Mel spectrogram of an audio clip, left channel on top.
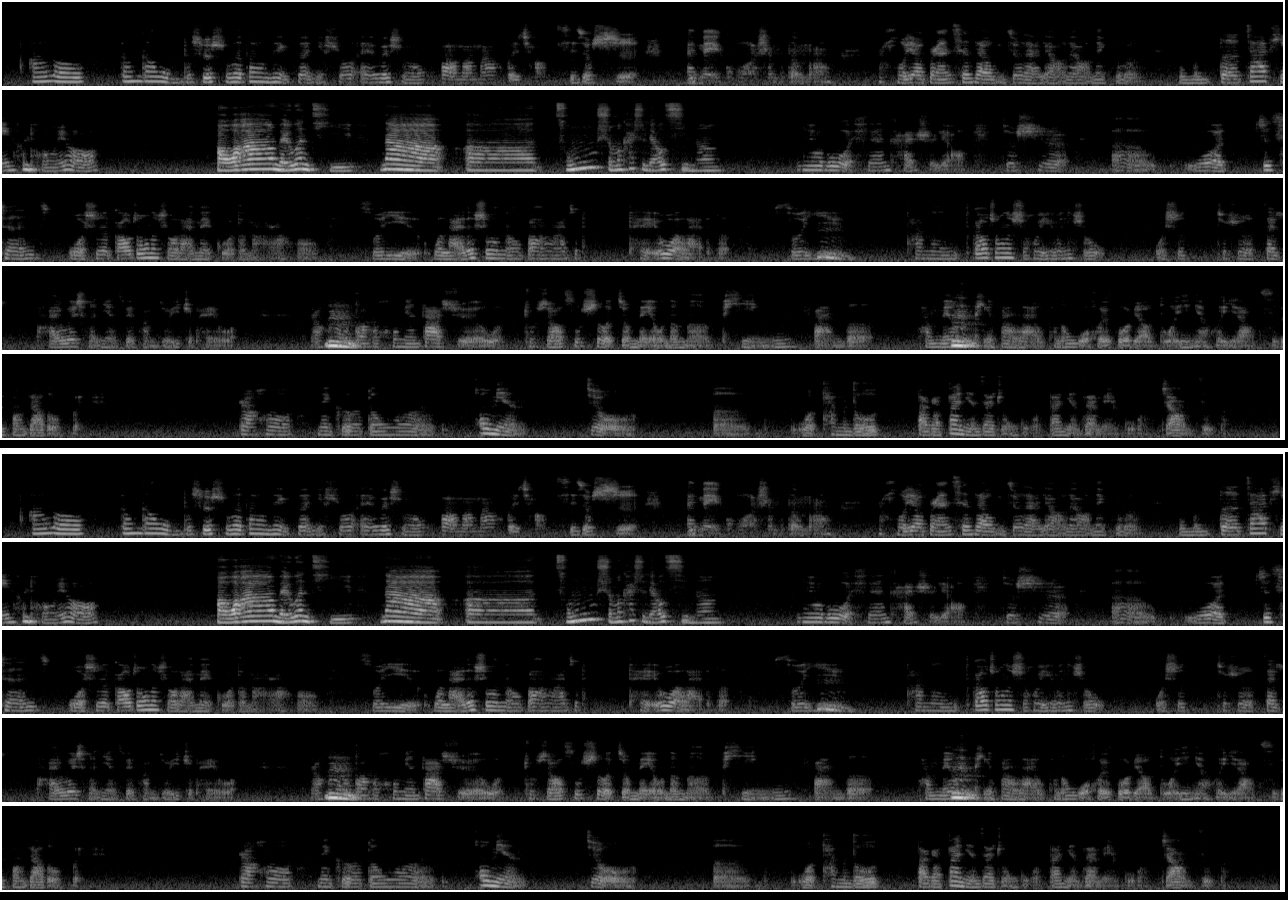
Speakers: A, on the right; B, on the left.
A: Hello，刚刚我们不是说到那个，你说，哎，为什么我爸爸妈妈会长期就是在美国什么的吗？然后，要不然现在我们就来聊聊那个我们的家庭和朋友。
B: 嗯，好啊，没问题。那呃，从什么开始聊起呢？
A: 那要不我先开始聊，就是呃，我之前我是高中的时候来美国的嘛，然后所以我来的时候呢，我爸爸妈妈就陪我来的，所以
B: 嗯
A: 他们高中的时候，因为那时候我是就是在还未成年，所以他们就一直陪我。然后到后面大学，
B: 嗯
A: 我住学校宿舍就没有那么频繁的。他们没有那么频繁来，
B: 嗯
A: 可能我回国比较多，一年回一两次，就放假都回。然后那个等我后面就呃，我他们都大概半年在中国，半年在美国这样子的，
